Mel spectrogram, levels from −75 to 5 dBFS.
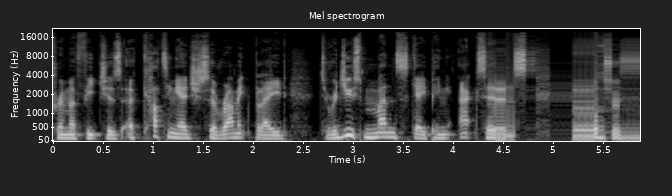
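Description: A speech clip that, from 4.35 s to 5.87 s, right after "blade to reduce manscaping", turns into a rigid, metallic buzz pitched at 66.7 Hz that only loosely tracks the talking. This is robotic sound from repeated short buffers, likely a 15 ms chunk replayed while most of the real audio is skipped.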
